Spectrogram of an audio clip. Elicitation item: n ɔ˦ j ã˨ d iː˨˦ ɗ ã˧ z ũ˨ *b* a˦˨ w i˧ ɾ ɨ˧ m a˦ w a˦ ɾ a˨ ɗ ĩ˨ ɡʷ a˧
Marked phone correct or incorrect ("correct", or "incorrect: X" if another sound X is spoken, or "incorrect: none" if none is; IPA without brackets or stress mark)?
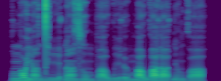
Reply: correct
